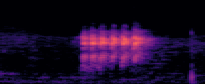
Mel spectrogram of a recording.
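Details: Talking common hill myna kept for sale gives a short, harsh, grating call of about seven rapid buzzy pulses, followed by a faint click.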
